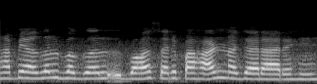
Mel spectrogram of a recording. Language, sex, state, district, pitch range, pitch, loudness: Hindi, female, Jharkhand, Garhwa, 250-280 Hz, 275 Hz, -14 LUFS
